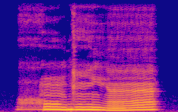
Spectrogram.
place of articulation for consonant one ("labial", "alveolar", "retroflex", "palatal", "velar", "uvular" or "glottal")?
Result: glottal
